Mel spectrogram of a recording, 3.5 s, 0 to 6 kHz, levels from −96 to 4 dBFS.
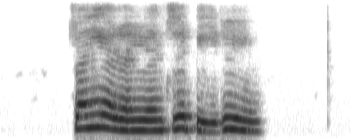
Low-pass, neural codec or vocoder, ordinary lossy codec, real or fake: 5.4 kHz; none; AAC, 48 kbps; real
